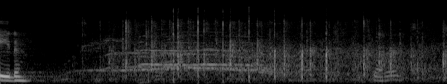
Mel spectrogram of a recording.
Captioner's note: applause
